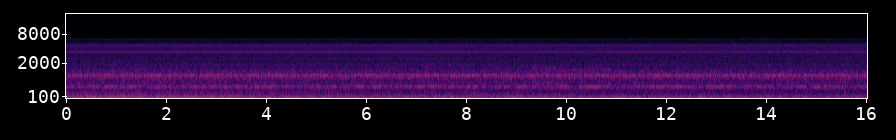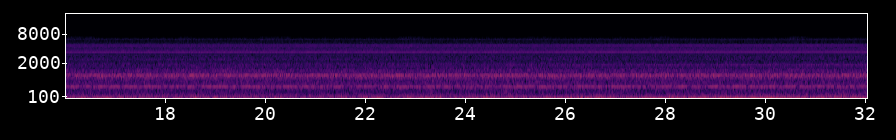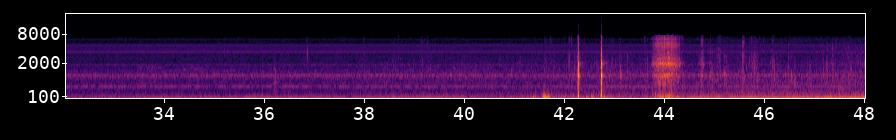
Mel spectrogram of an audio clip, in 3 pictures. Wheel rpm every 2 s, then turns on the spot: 0, 0, 0, 0, 0, 0, 0, 0, 0, 0, 0, 0, 0, 0, 0, 0, 0, 0, 0, 0, 0, 0, 0, 0.
none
